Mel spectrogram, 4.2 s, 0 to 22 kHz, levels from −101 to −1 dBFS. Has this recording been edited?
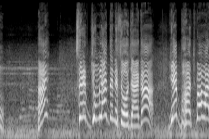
no; 0 cuts

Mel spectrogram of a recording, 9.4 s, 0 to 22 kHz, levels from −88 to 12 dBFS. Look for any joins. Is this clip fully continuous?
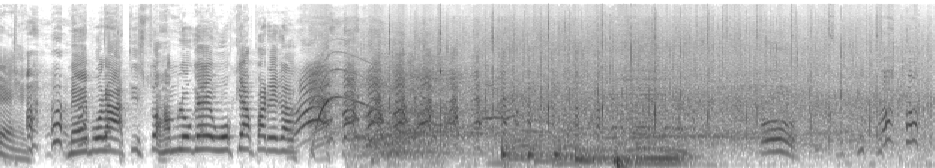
yes; 0 cuts

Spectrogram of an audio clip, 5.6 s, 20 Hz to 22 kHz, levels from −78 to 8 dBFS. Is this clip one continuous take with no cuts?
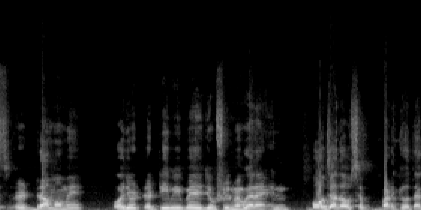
yes; 0 cuts

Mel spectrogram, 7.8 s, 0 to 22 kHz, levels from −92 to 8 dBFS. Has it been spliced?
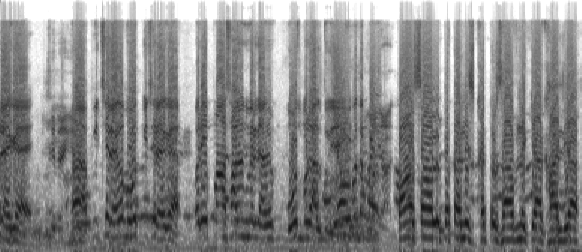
yes; 1 cut; at 5.1 s

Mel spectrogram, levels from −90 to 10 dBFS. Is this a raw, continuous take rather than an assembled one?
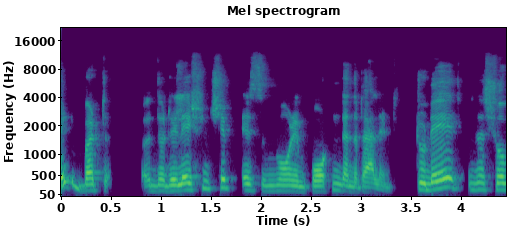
no; 1 cut; at 3.4 s

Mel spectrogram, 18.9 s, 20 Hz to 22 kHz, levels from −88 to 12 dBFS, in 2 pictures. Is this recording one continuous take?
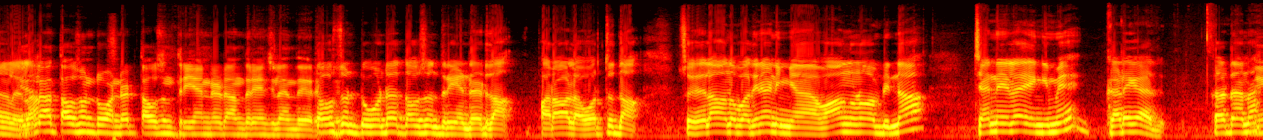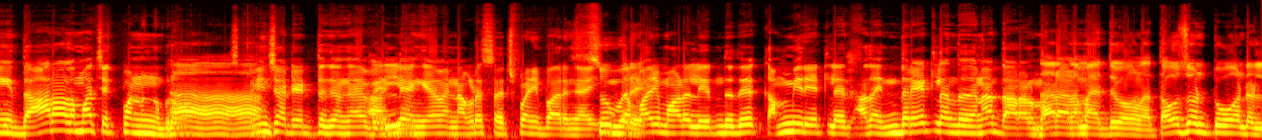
yes; 0 cuts

